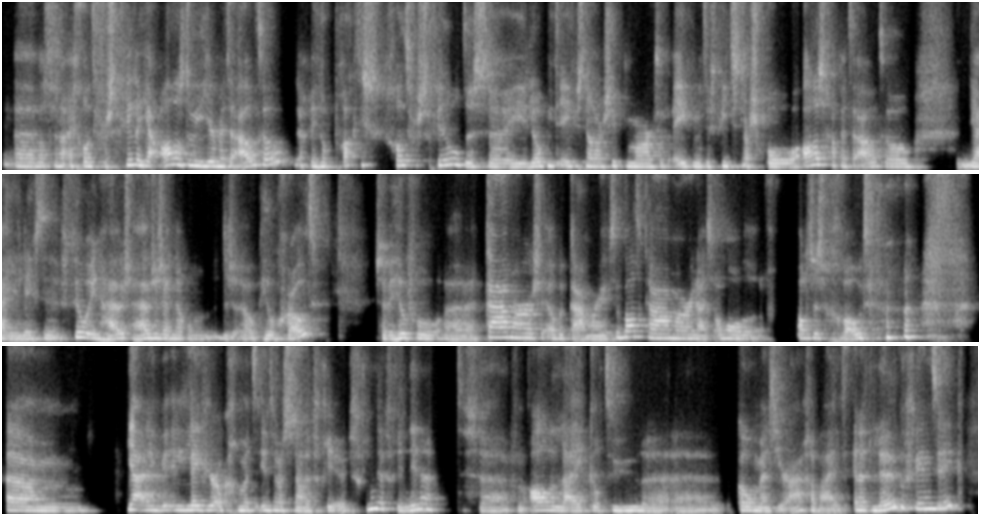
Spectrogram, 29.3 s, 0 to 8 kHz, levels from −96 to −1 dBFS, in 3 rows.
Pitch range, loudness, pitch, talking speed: 175-215 Hz, -17 LUFS, 190 Hz, 210 wpm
